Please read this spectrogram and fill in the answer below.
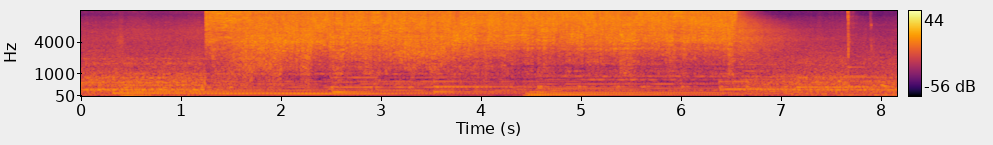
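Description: A hose-fed trigger spray gun jetting onto a wire basket of steel chisel blanks: a loud, steady hiss that starts about a second in and tails off a little after six seconds.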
